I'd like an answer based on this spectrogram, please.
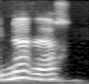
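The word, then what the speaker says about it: neuf heures: Et faites attention ici, on le prononce comme V. Il y a le son V. Il est 9 heures.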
